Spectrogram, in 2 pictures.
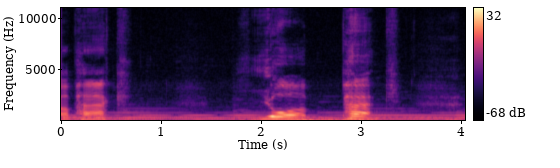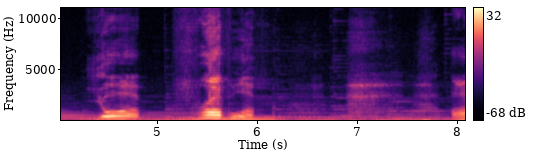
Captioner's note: gasp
